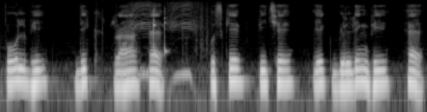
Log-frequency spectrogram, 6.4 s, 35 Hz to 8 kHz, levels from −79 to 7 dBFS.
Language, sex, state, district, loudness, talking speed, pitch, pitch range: Hindi, male, Bihar, Patna, -15 LUFS, 105 wpm, 135 Hz, 130-140 Hz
